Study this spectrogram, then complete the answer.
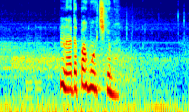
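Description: A young woman says a few quiet words close by.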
